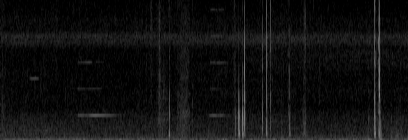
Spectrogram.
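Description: Faint steady low hum of distant highway traffic, with a few faint brief high beeps in the first half and sharp clicks a little after the middle and again near the end, from a source that could not be identified.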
